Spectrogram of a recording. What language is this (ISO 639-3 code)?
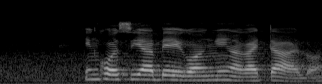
ssw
